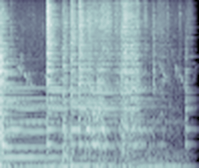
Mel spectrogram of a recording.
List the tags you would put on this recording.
Sound effects > Objects / House appliances
Ambience
Atmosphere
Bang
Bash
Clang
Clank
Dump
dumping
dumpster
Environment
Foley
FX
garbage
Junk
Junkyard
Machine
Metal
Metallic
Perc
Percussion
rattle
Robot
Robotic
rubbish
scrape
SFX
Smash
trash
tube
waste

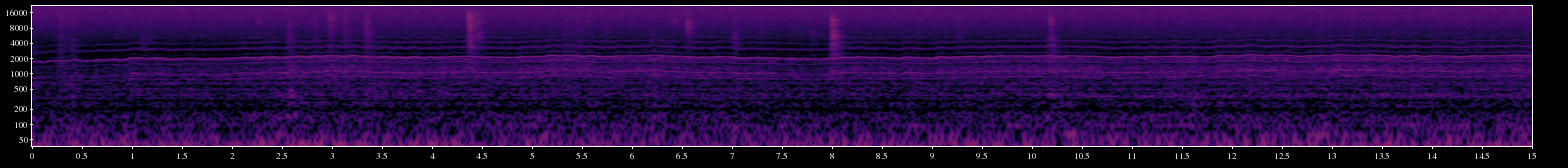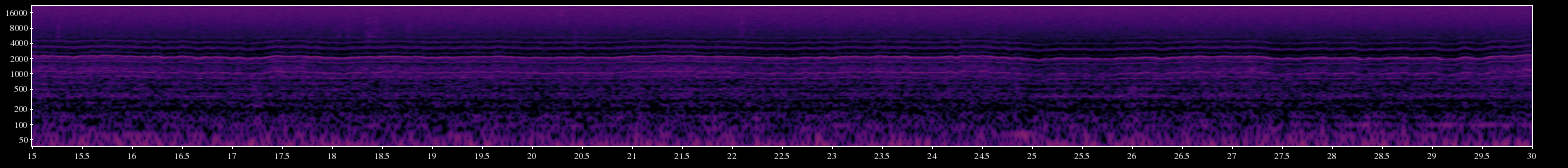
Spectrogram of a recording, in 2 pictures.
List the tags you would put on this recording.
Soundscapes > Indoors
vent
air-conditioning
heater
air

